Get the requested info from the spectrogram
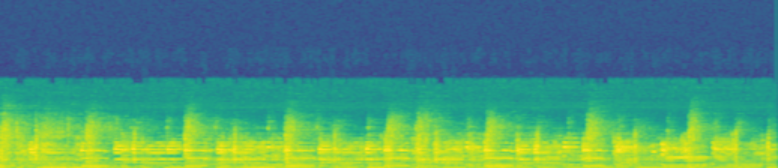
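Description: Instrumental passage of a rock band's demo recording: guitar playing over bass and a steady drum beat, with no singing.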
